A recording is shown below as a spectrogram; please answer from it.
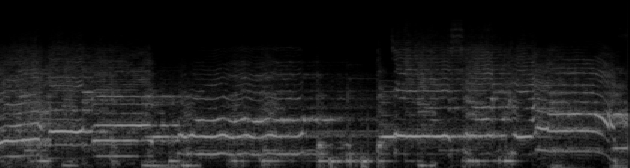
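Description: Live Javanese music accompanying a kuda lumping (jathilan) horse dance: a melody of long held notes over repeated drum beats.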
